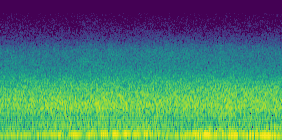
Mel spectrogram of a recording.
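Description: A steady low mechanical hum, edging slightly louder toward the end.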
